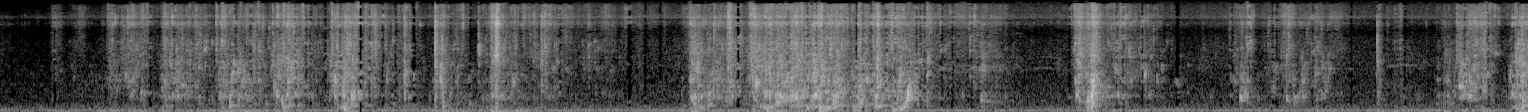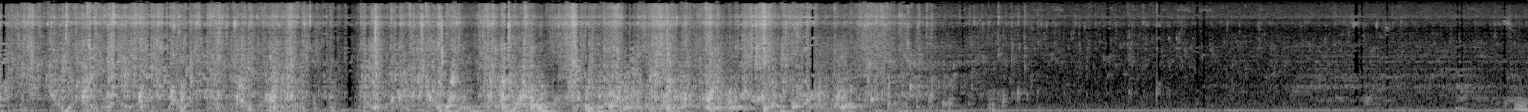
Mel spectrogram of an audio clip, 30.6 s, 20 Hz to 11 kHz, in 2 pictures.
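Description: Water rushing and splashing in a brick drain inspection chamber, in surges that come and go, stopping about 25 seconds in.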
